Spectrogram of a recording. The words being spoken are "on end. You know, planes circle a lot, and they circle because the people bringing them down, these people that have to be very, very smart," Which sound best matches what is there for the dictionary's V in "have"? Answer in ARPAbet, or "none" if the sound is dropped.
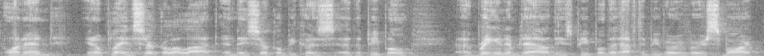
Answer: F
